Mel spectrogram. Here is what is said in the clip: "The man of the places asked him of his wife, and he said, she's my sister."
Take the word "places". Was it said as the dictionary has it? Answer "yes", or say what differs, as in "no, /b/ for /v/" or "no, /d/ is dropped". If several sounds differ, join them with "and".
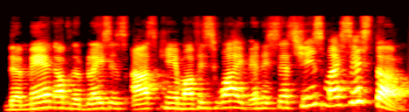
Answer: no, /b/ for /p/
